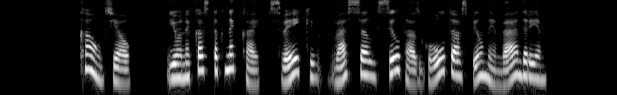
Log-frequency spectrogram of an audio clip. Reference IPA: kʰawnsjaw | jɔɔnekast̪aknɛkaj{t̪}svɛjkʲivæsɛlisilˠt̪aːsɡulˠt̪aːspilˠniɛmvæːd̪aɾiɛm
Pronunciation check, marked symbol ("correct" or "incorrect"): correct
